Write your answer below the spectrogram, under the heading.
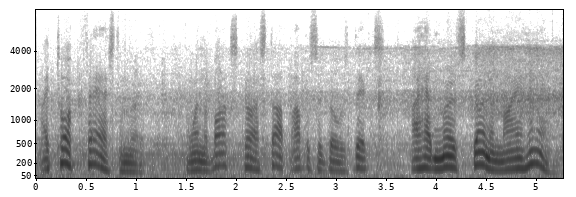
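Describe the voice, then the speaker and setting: Actor as a cynical hard-boiled crook, muffled old radio. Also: male voice, medium pitch, lively intonation, moderate pace, background noise, lightly acted. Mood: cynical narration. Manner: hard-boiled, slangy, sardonic. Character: cocky, cynical, scheming male crook narrating his crime. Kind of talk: 1950s radio crime drama acting.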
